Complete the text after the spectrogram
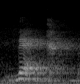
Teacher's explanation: It's pronounced with an open E and very K sound.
